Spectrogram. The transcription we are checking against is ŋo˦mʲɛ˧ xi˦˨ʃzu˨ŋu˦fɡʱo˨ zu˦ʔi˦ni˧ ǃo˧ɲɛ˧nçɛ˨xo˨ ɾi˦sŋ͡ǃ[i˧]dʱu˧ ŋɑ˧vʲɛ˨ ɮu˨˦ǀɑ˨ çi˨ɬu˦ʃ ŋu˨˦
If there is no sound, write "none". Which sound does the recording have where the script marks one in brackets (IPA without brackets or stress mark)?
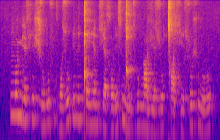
i˨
